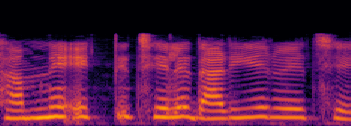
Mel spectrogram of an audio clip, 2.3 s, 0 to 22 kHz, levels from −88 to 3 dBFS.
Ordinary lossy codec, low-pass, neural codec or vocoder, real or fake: none; 7.2 kHz; vocoder, 24 kHz, 100 mel bands, Vocos; fake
